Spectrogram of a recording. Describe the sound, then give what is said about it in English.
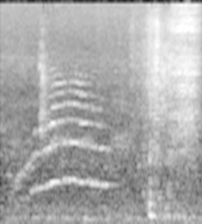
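A house cat gives one faint meow that rises and then falls in pitch. Quiet background hiss surrounds it. “That was our kitty Miles coming to say hi.”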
